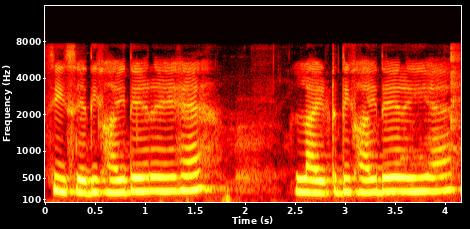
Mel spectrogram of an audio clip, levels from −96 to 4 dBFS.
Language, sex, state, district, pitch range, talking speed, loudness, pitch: Hindi, female, Uttar Pradesh, Saharanpur, 235-260 Hz, 145 wpm, -13 LUFS, 255 Hz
